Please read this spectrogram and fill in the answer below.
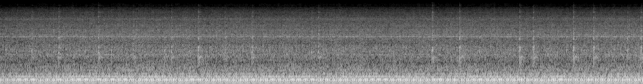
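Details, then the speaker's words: Engine at idle after start-up, fueling when revved: a steady beat of about three to four a second with irregular sharp exhaust pops scattered through it; cause not pinned down. "it's fueling when you rev it oh no it's blue you probably just hear it popping"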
